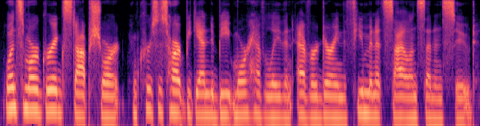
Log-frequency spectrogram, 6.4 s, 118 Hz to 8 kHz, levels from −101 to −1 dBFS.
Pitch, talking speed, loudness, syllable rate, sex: 175 Hz, 205 wpm, -22 LUFS, 5.4 syllables/s, female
